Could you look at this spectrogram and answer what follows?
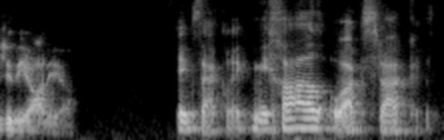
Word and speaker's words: Wachstock: Mal waxtock. Two ch's each pronounced differently.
